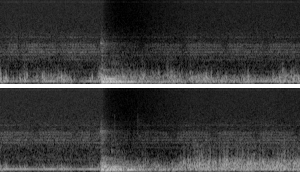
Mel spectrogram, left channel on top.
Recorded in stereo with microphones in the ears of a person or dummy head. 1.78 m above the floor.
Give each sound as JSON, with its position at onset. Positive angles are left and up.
{"t": 1.0, "sound": "a cupboard door", "side_deg": -10, "distance_m": 1.4}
